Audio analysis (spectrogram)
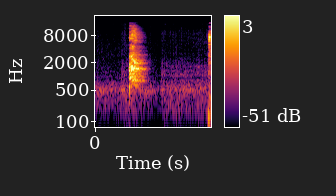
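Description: A pet dog indoors barks once sharply at someone outside, then lets out a second clipped bark a moment later, close and clear over low room noise.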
